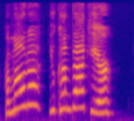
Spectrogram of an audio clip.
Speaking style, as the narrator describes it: yelled Henry

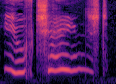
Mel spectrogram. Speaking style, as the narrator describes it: squeaked

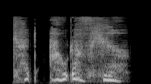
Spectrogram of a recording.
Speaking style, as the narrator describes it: she whispers

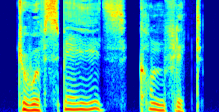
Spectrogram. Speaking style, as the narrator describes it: she murmured

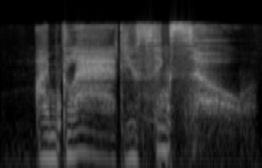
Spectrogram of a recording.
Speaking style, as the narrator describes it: breathed a voice that sent a chill up my spine

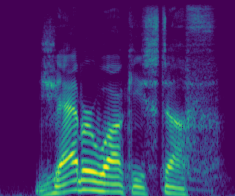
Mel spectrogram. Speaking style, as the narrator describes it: the younger man said gravely

